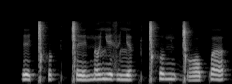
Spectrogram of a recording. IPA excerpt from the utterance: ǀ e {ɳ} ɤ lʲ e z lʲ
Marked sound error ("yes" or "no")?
yes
